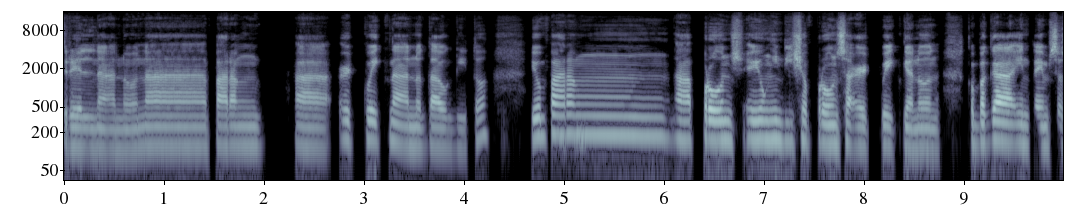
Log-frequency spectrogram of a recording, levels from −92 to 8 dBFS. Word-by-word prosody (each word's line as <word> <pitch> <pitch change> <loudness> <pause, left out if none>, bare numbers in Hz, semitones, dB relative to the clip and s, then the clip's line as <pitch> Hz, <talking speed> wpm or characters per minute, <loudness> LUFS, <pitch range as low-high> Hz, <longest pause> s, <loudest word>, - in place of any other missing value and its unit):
drill 120 -1 -2
na 115 -1 -3
ano, 110 0 -7
na 125 +1 -3 0.6
parang, 125 -1 -2 0.3
ah, 120 -2 -1
earthquake 150 -1 -3
na 130 -3 +2
ano, 120 -1 -4
tawag 115 -1 -1
dito, 120 +10 -11 0.4
yung 170 +1 -2
parang 185 +1 +1 0.9
ah 155 -2 0
prone 155 0 +4 0.2
hindi 155 -2 -1
siya 145 +1 +6
prone 135 0 0
sa - - +7
earthquake, 125 -1 +1
gano'n. 115 -1 0 0.3
Kumbaga 140 +1 +5
in 130 -2 -2
times 125 -1 +4
125 Hz, 145 wpm, -23 LUFS, 120-150 Hz, 0.9 s, sa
